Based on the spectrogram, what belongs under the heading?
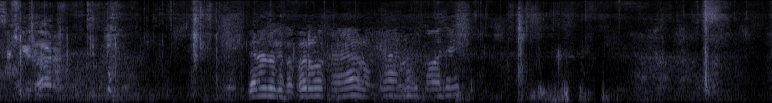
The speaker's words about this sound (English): Hold on, someone's walking.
